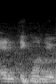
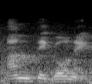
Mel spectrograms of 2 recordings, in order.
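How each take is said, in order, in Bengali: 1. নামটি ইংরেজি উচ্চারণে বলা হয়েছে। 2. নামটি গ্রিক উচ্চারণে বলা হয়েছে। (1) "ইংরেজিতে অ্যান্টিগোনি বলেন আপনারা" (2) "আমি গ্রিক উচ্চারণে বলছি"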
